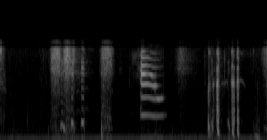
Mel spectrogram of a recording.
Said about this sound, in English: the black and white cat.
